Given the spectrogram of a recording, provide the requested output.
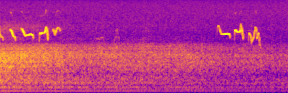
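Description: A crested lark gives two quick phrases of high, liquid whistled notes about three seconds apart, over a steady low rumble of traffic.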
